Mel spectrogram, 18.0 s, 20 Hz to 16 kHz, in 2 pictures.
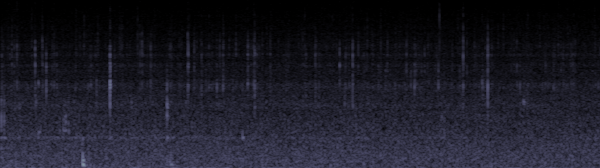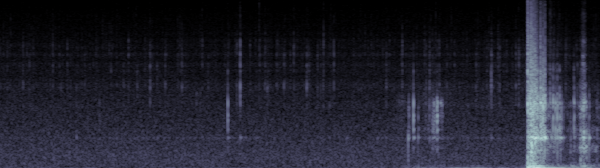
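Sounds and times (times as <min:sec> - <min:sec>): faint underwater clicks: 0:00.0 - 0:18.0
speargun firing: 0:16.9 - 0:17.7
underwater knocks: 0:16.9 - 0:18.0.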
